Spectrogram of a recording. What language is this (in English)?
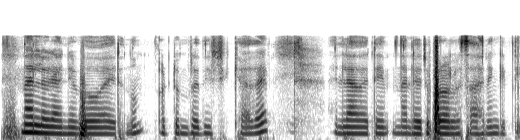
Malayalam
